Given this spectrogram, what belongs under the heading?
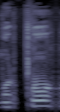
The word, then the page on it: murpu: Apatani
